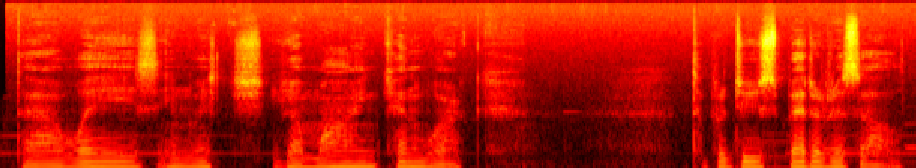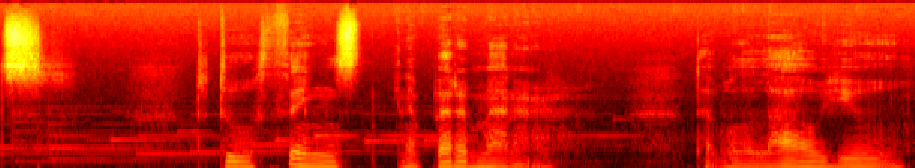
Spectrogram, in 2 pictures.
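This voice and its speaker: A man narrating a guided meditation in a measured, instructive way, with frequent pauses between phrases. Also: lowish voice. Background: background music.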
